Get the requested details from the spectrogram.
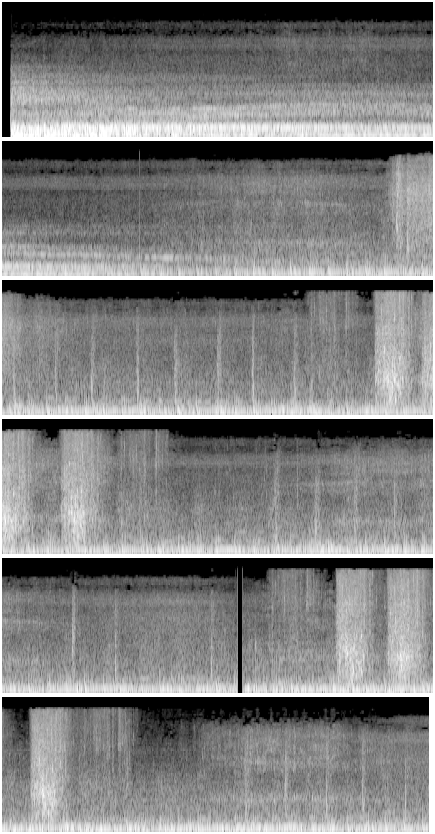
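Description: Footsteps rustle through tall dry grass.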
